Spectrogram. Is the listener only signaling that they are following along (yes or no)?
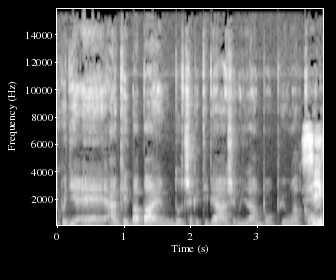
no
